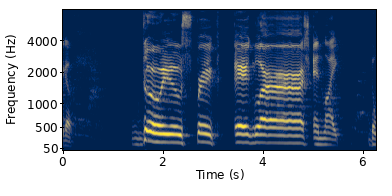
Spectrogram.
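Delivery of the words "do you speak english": loud, slow, booming voice that fills the room; menacing dream voice. Retold or imitated. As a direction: drag each word out like a threat that isn't you. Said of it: "it sounds way more menacing than that".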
